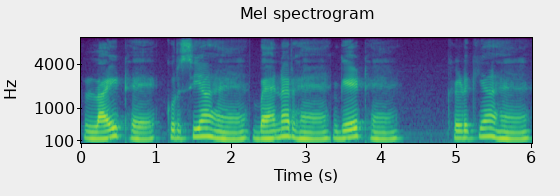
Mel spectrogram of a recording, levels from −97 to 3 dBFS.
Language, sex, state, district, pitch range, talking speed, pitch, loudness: Chhattisgarhi, male, Chhattisgarh, Balrampur, 140-160 Hz, 100 wpm, 145 Hz, -15 LUFS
